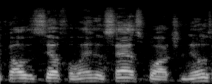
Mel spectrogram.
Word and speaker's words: Sasquatch: Salish people named this creature Seskak, or wild men, which most people now pronounce as Sasquatch.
